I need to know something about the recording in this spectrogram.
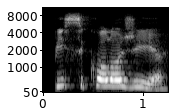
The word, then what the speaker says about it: Psicologia: Psicologia, eu pronuncio tanto o P quanto o S.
